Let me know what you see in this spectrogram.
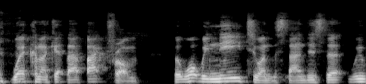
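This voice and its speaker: A man with a British accent at a fairly quick pace. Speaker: leadership coach. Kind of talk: interview conversation. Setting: call.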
